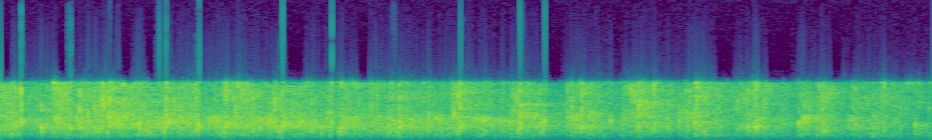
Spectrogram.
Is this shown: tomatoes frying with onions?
no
